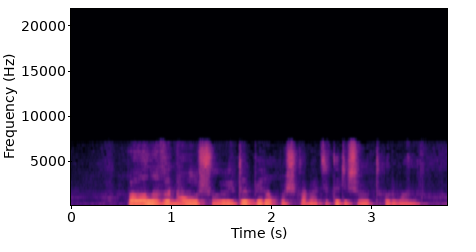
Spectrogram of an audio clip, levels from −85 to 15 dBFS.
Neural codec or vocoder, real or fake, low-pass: codec, 16 kHz, 1.1 kbps, Voila-Tokenizer; fake; 7.2 kHz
